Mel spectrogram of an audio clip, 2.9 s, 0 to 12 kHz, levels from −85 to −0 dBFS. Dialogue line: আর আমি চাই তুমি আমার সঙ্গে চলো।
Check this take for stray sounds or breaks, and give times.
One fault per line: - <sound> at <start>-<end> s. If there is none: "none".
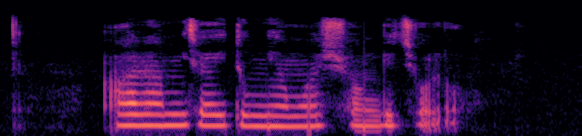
none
